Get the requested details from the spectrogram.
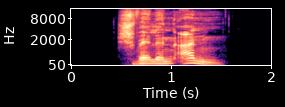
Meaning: inflection of anschwellen: 1. first/third-person plural present 2. first/third-person plural subjunctive I
- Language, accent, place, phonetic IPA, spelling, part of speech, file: German, Germany, Berlin, [ˌʃvɛlən ˈan], schwellen an, verb, De-schwellen an.ogg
